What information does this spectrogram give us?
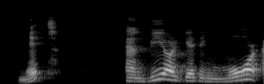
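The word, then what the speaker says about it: MİT: In Turkey, it is pronounced as MIT.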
